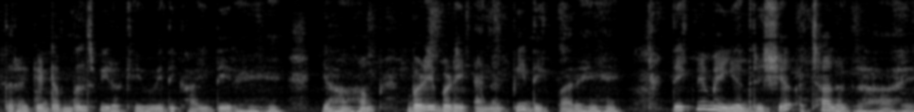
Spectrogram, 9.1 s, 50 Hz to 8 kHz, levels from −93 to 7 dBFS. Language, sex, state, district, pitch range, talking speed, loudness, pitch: Hindi, female, West Bengal, Malda, 155-195 Hz, 185 wpm, -39 LUFS, 170 Hz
